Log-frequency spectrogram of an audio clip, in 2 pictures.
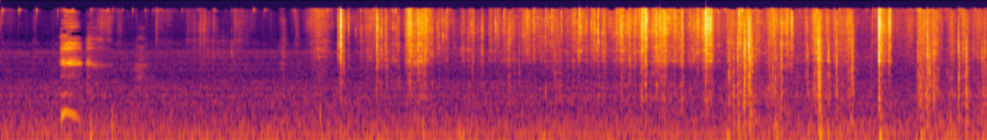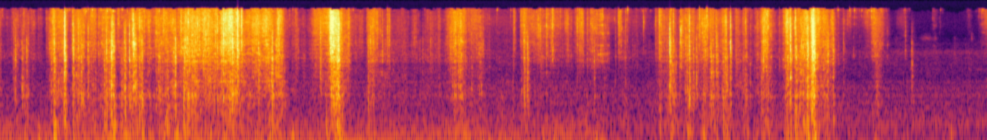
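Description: Close-up chewing and crunching of a crispy fried chicken sandwich: irregular crunchy clicks, thickest in the second half. A steady low hum runs underneath and stops about three-quarters of the way through.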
